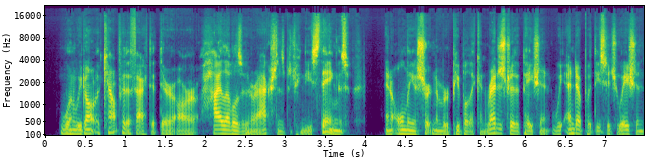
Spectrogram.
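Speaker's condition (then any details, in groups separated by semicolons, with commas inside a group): No condition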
